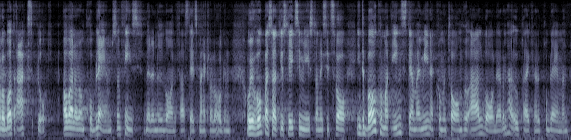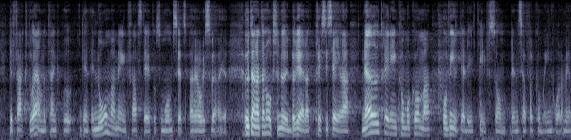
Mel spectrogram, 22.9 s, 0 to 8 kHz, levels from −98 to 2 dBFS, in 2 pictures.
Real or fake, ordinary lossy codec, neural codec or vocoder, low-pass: real; none; none; none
